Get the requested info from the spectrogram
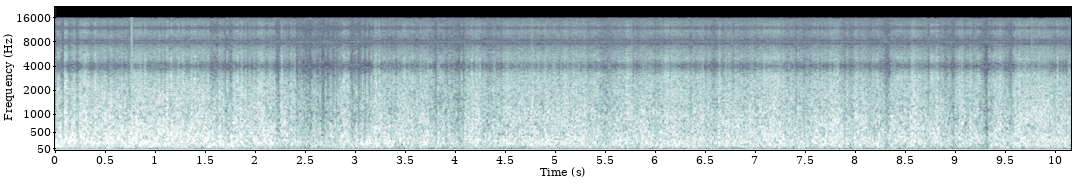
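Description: Steady noise of large storm waves breaking and washing over the shore, mixed with strong wind buffeting the microphone.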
